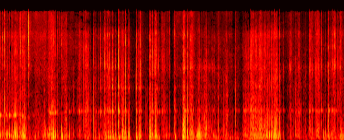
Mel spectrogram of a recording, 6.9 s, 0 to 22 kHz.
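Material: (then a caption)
Plastic. A white, ribbed, flexible plastic tube, about 20 cm long, hollow and empty, is held in both hands and scratched and flexed along its ridges with the fingertips. The result is a dense run of rapid, crackling, ratcheting scrapes that are bright on top with a full low body. The scrapes surge and pause in uneven bursts, with a faint steady tone near 750 Hz underneath.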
